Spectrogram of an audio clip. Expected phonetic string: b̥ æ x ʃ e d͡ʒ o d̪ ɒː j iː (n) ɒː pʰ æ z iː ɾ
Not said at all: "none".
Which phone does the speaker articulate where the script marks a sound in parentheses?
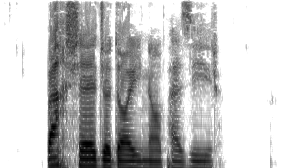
n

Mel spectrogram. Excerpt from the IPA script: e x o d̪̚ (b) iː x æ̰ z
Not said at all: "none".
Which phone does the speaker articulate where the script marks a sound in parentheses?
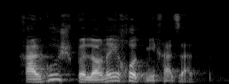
m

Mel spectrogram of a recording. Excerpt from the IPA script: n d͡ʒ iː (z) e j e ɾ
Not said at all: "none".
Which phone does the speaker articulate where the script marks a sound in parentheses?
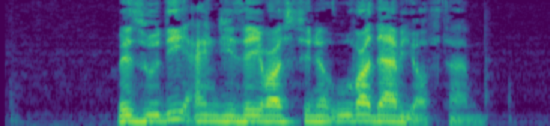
z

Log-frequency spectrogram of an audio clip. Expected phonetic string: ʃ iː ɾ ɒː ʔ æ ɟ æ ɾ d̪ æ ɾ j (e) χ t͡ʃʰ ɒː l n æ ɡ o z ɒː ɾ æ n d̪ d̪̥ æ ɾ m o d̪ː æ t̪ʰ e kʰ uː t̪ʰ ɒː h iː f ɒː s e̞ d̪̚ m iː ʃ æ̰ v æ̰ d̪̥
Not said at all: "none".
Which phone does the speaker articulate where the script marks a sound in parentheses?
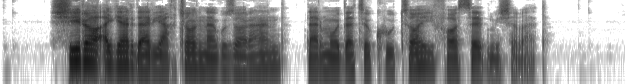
æ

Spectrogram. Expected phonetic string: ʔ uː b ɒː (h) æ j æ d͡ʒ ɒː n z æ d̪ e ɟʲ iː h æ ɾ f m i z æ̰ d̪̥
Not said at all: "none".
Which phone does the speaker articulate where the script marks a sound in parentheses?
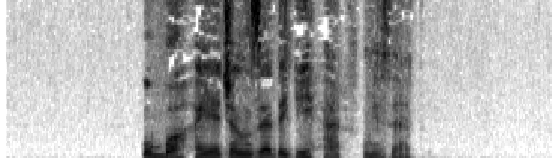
h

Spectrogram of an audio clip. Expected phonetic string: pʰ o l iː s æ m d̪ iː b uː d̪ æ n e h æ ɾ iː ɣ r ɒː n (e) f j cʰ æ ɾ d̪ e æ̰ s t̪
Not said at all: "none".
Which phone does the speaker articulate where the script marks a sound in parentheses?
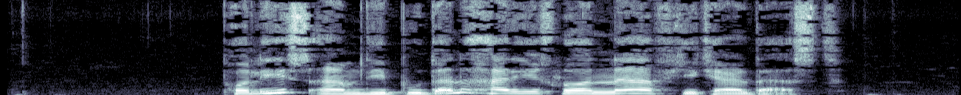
æ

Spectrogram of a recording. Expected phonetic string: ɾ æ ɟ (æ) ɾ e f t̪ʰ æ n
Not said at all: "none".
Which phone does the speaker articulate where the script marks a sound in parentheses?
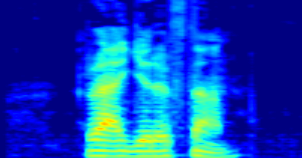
e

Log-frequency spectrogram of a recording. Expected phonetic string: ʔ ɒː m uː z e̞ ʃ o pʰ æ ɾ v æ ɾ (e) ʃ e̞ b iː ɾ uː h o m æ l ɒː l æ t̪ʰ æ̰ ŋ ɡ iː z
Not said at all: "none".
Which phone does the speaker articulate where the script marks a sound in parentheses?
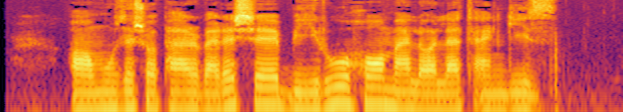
e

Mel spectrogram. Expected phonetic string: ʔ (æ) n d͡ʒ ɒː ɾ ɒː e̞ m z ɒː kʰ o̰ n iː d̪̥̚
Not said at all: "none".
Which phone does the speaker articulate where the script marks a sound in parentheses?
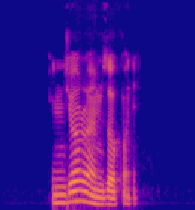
i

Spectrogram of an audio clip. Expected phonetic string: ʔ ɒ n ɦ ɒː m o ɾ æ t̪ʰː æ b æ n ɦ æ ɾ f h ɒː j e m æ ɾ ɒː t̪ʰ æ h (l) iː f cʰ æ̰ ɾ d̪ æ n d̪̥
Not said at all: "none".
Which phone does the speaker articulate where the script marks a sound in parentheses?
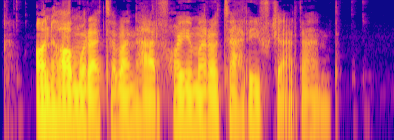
ɾ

